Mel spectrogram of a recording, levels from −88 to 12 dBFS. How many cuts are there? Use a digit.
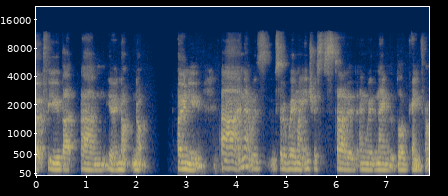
1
